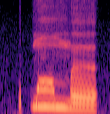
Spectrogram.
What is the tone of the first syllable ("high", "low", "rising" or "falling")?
high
